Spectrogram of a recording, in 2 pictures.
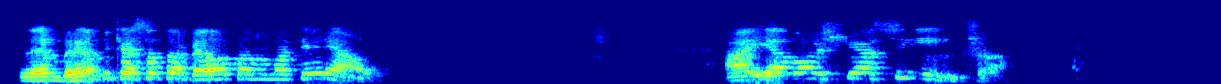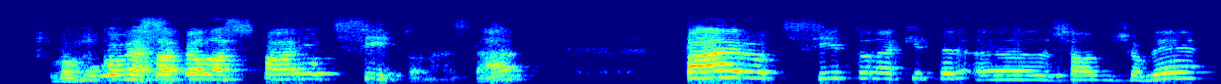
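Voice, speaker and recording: A Brazilian man teaching a live online grammar class at a whiteboard, lively and checking in with students often. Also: high-pitched, roomy sound, lo-fi sound. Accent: Brazilian Portuguese.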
